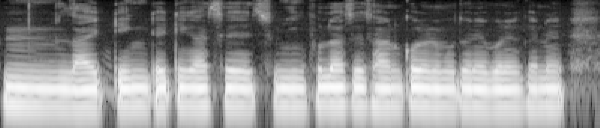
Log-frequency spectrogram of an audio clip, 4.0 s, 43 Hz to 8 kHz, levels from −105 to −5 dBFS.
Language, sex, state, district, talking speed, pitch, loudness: Bengali, male, Tripura, West Tripura, 180 wpm, 110 Hz, -15 LUFS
